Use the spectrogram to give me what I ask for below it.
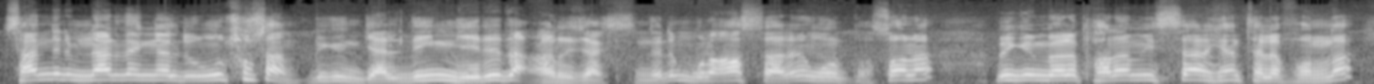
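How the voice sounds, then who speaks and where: Brief: man from Turkey, vlog storyteller, high voice that swings widely, blunt and heated retelling. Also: racing, muffled recording. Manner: heated, animated retelling with constant "dedim" between quoted phrases; blunt, uses mild swearing. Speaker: vlogger recounting work experiences. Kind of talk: casual storytelling.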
